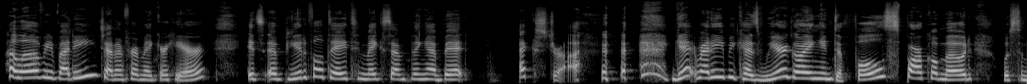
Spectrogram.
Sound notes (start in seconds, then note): 6.1 laughs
